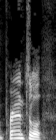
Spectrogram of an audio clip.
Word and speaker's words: Prandtl: Am I pronouncing the name of the company properly? You are. I am. Yes. Okay, excellent. So Prandtl, what exactly is it that you've created here, and how would it be used?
